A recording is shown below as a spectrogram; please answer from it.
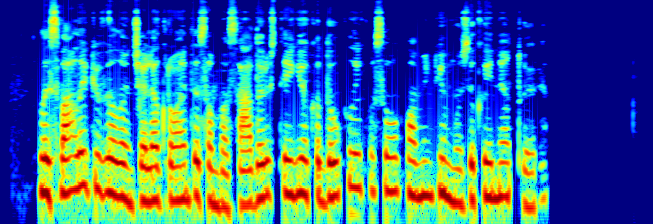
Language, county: Lithuanian, Vilnius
